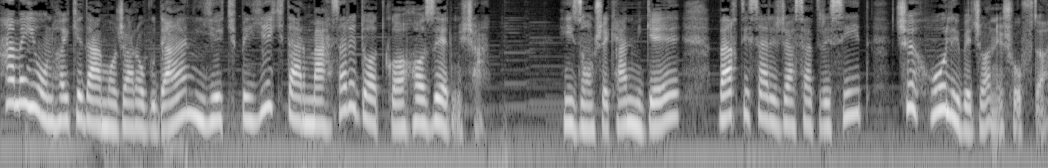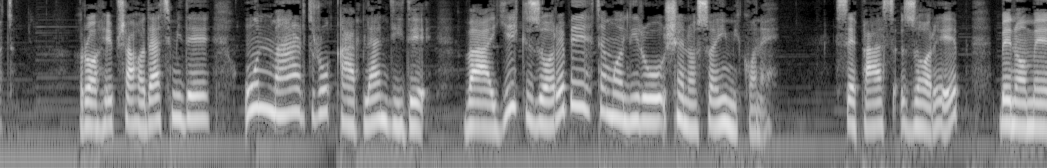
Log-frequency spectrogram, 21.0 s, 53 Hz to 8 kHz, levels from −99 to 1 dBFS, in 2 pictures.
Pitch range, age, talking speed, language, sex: 185-245 Hz, 20-39, 130 wpm, Persian, female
